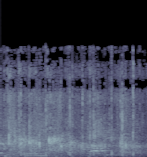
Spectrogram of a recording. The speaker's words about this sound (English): Let's get a round of applause for Liberty.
